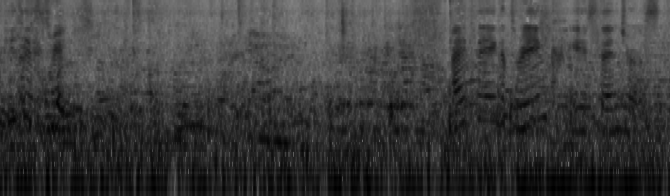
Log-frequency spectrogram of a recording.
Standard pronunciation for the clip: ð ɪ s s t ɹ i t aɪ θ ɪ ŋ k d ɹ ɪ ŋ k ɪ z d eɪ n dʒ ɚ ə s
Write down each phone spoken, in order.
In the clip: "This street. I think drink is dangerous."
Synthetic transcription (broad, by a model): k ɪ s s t ɹ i t aɪ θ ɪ ŋ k d ɹ ɪ ŋ k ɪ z d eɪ n dʒ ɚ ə s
